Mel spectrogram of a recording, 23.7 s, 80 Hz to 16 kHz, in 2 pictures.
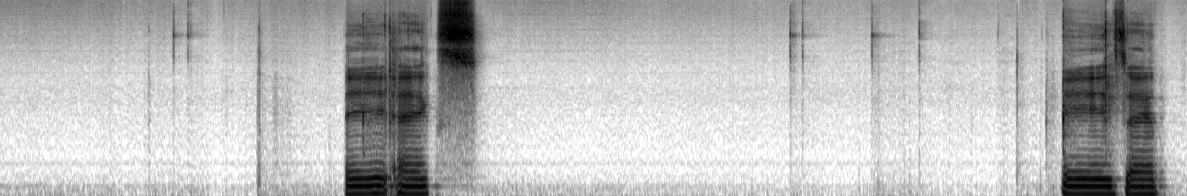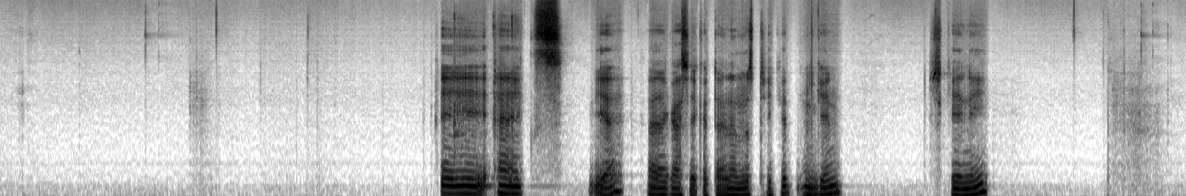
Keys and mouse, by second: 1.8 click, 3.5 e, 3.9 x, 7.9 click, 8.9 click, 10.5 e, 11.1 z, 13.4 click, 16.3 e, 16.9 x, 23.3 click.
